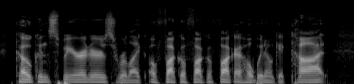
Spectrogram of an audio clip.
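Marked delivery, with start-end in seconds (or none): none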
